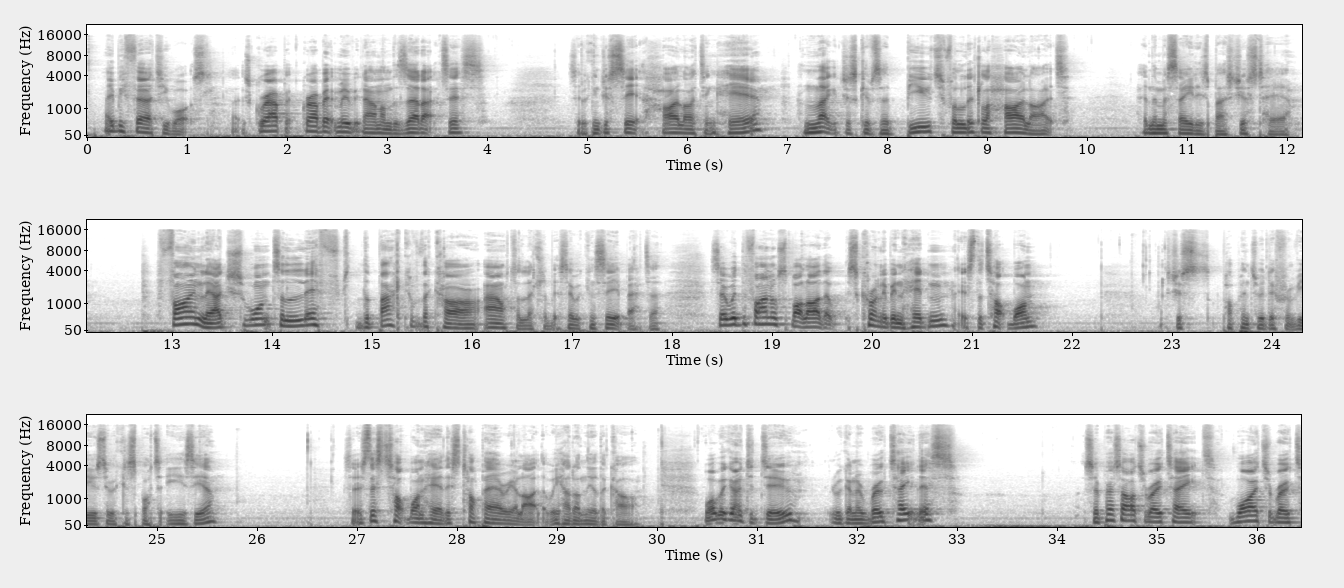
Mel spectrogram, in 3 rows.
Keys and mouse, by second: 1.7 g, 19.1 click, 20.0 middle click, 20.9 middle click, 22.6 middle click, 24.0 click, 25.4 click, 25.8 middle click, 27.4 click, 28.1-29.8 middle drag, 30.0-32.0 middle drag, 32.5 r.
